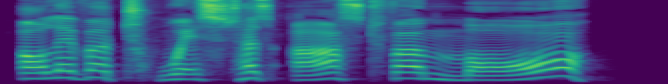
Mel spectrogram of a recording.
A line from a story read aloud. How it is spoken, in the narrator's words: shouted Mr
